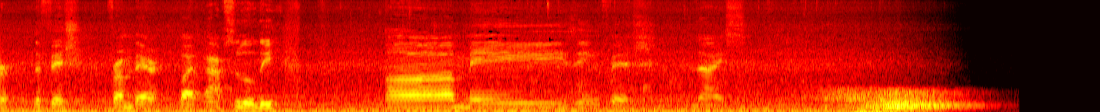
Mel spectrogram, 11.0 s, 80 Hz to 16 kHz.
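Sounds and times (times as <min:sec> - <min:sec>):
low whoosh: 0:08.1 - 0:10.0.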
